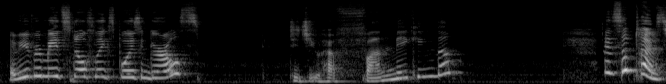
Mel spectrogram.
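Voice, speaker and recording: A female teacher reads aloud at storytime, her voice on the high side. She addresses young children directly and encouragingly, asking them questions as she goes.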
